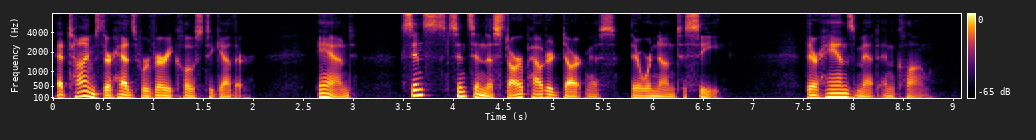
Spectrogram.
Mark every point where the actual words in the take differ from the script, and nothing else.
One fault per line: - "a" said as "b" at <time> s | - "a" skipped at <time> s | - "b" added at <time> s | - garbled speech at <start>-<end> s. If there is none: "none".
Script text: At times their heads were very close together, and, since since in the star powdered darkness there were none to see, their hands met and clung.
none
